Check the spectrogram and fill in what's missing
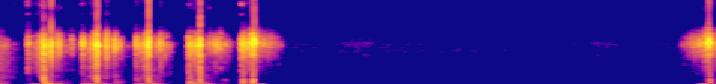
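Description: A steel kitchen knife chops crosswise through a row of solid green kinetic sand slabs, crumbling them into pieces. Five quick, crisp cuts give gritty, crunchy scrapes with a low thud and a bright hiss. After nearly quiet seconds, a sixth cut begins at the end.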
